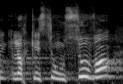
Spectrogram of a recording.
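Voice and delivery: ordinary delivery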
